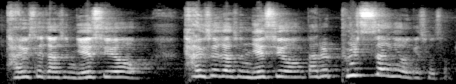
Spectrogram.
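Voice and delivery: high-pitched acted cry for mercy. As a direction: call out high and urgent, short of full force. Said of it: "막 소리를 지릅니다". (높은 목소리로 소리 지르듯이)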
